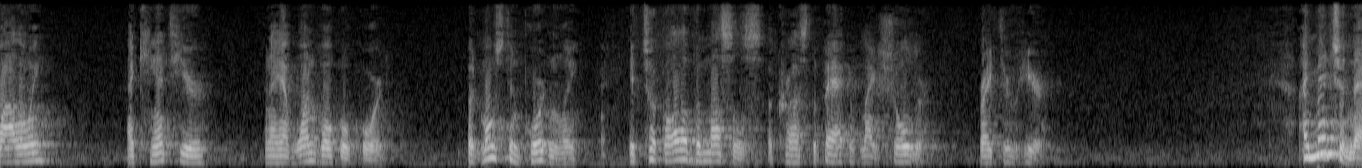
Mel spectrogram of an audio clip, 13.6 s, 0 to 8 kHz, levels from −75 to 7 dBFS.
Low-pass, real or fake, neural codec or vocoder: 7.2 kHz; real; none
